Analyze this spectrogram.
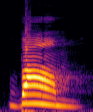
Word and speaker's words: balm: Balm. Balm. The answer is L.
